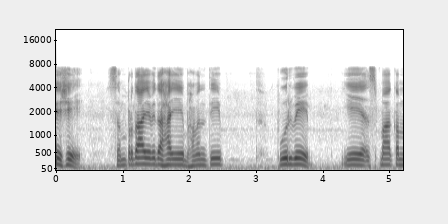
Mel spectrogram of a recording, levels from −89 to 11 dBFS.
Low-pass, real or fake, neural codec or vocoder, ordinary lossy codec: 7.2 kHz; real; none; none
